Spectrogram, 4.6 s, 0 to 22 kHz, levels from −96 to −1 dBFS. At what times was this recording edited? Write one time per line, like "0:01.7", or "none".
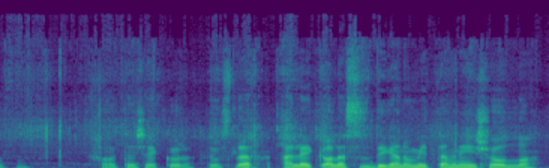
0:01.7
